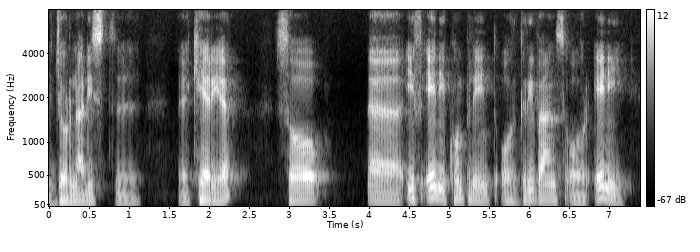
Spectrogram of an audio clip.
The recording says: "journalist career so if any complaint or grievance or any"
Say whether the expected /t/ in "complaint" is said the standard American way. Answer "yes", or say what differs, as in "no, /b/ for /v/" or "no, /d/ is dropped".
yes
